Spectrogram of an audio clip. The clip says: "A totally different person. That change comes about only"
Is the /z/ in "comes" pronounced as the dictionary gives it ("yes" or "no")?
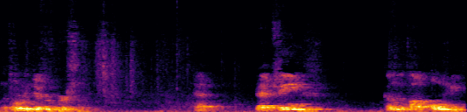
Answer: yes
